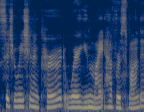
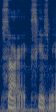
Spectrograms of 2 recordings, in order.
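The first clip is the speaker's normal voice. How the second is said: whispered apology, much softer; whispered aside; 8 dB quieter than usual. Real, not acted. Apologizing to viewers in a quick whisper. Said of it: "apologizing in aside".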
